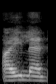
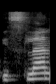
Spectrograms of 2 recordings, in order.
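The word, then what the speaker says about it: island: A group और chain of आइलैंड, इसको इसलैंड नहीं पढ़ते हैं बेटा, आइलैंड करके पढ़ते हैं। ओके, ये जो एस है साइलेंट है, आइलैंड, आइलैंड्स।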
